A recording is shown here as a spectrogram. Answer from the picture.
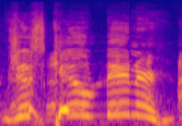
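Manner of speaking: hammed-up Southern accent, pitched high; a big, goofy Southern drawl invitation. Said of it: "they were doing Southern accents".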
